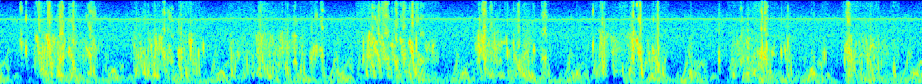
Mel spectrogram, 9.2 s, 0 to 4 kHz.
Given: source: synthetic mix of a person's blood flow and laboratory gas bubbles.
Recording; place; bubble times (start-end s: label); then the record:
Doppler ultrasound of blood flow; precordium
0.19-0.30 s: bubbles
0.33-1.03 s: bubbles
1.30-2.08 s: bubbles
2.27-3.28 s: bubbles
3.55-4.40 s: bubbles
4.73-5.52 s: bubbles
5.88-6.70 s: bubbles
7.16-8.04 s: bubbles
8.21-8.29 s: bubbles
8.41-9.00 s: bubbles
9.16-9.22 s: bubbles
From the record:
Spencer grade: 4 (maximum detectable bubble signal sounding continuously throughout systole and diastole of every cardiac period, and overriding the amplitude of the normal cardiac signals); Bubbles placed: only in the low amplitude regions of the cardiac cycle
